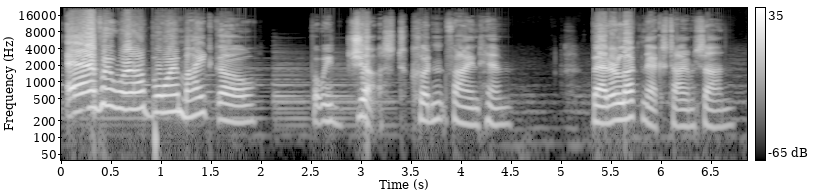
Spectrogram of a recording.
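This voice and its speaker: A woman's voice: mid-range voice, animated, slow pace, a bit bright, soft background music. A woman voicing a patient but firm father wolf in a storybook, reasoning in a fatherly way. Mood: reassuring.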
